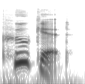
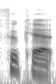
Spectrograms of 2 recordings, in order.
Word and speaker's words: Phuket: It's puket spelled p h u k e t pronounced puket. Definitely not fuket.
